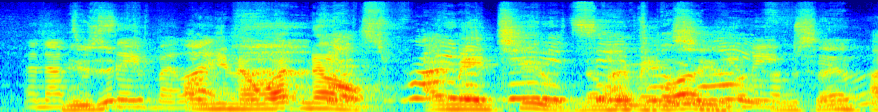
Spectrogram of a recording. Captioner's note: gasps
